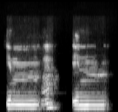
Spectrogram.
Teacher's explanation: dia keluarnya dari khaisum, atau kita menyebutnya adalah rongga hidung, dan dia seolah-olah dendangan atau seolah-olah sebuah gumaman yang keluarnya dari daerah rongga hidung dan tidak ada kaitan dengan lisan, tidak ada kaitan dengan lidah. · فهي تخرج من الخيشوم ولا عمل للسان فيها إن هكذا. نعم. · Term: gunnah, الغنة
